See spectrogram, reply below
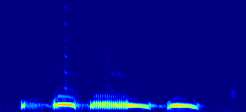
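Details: Spotted dove cooing: a short lead-in note, then a clear arched coo, a longer rough rolling coo and a final falling coo, low and mellow, in a quiet setting.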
